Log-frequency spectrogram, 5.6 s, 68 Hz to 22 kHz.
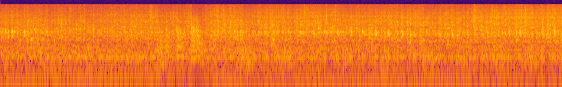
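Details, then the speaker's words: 1957 Viking truck revived after sitting abandoned over 50 years, creeping along in low gear: low engine drone under a fast, steady clattering chug from the driveshaft. A worn carrier bearing is suspected. "Hear that carrier bearing. It's all open road from here. Drive shaft sounds terrible. Sounds like a choo-choo train coming down through here."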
